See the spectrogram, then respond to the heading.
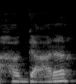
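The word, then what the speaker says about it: Haggadah: Um so anyway, you typically use a book called a hagada. That's how you say it in Hebrew. Hagada.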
